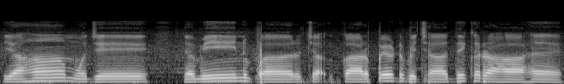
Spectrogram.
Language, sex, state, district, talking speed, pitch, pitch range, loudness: Hindi, male, Madhya Pradesh, Katni, 105 wpm, 125 Hz, 120-145 Hz, -16 LUFS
